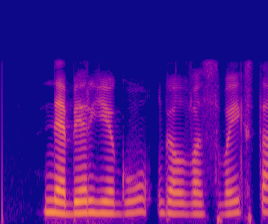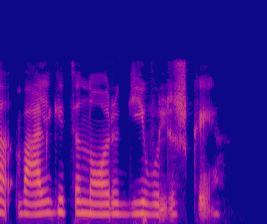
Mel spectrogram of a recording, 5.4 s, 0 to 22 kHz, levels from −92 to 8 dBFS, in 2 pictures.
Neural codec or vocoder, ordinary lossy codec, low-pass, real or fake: none; Opus, 64 kbps; 7.2 kHz; real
